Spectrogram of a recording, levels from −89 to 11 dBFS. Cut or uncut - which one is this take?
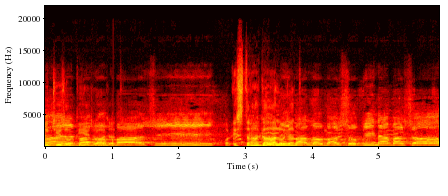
uncut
